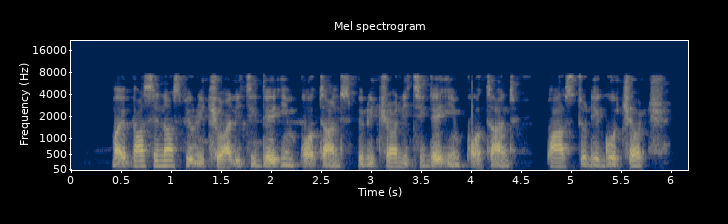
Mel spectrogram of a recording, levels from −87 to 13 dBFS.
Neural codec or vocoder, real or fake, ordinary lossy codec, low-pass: vocoder, 22.05 kHz, 80 mel bands, HiFi-GAN; fake; none; 7.2 kHz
